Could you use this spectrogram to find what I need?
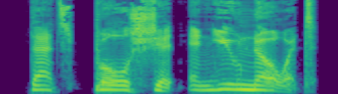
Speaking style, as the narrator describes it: I growled

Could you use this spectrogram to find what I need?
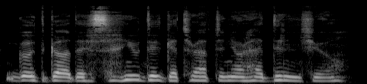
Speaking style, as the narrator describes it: She purred

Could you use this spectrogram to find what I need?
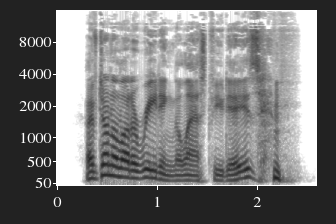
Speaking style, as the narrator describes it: I chuckled

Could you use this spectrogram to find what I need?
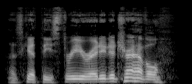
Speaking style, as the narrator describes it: I chuckled

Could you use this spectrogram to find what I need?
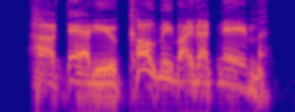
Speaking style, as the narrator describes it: the Dark Sorcerer bellowed

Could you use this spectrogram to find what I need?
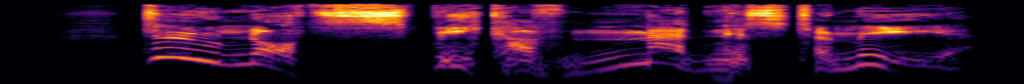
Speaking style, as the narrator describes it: he bellowed

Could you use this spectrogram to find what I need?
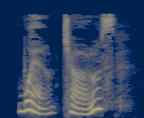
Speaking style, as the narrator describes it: Edany breathed

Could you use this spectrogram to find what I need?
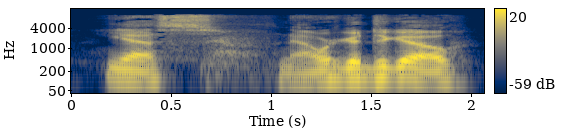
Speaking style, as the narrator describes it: chuckled

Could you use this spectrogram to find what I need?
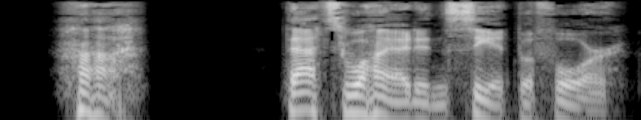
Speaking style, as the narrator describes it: I chuckled

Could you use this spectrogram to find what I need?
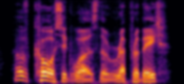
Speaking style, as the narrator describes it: he grumbled with a dark scowl

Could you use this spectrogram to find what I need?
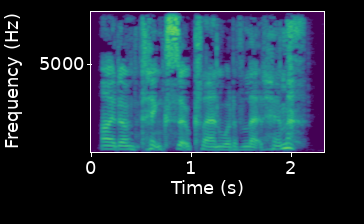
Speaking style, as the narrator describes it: Caltrice said with a slight giggle

